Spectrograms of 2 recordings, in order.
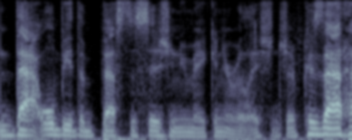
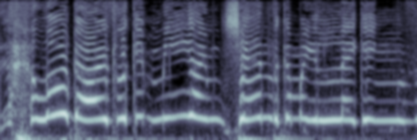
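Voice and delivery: much higher, louder mocking falsetto of his wife; mocking show-off voice; 9 dB louder than usual. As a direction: ham up a vain gym girl showing off her leggings. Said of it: "she'll go to the gym and be like".

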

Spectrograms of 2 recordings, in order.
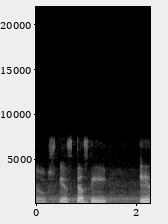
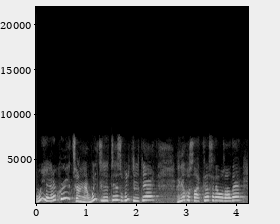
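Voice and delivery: high, excited rush of news; mock gushing, pitched way up; 13 semitones higher, 3 dB louder than usual. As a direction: imitate kids bubbling over about an outing. Acting out siblings' gushing report.

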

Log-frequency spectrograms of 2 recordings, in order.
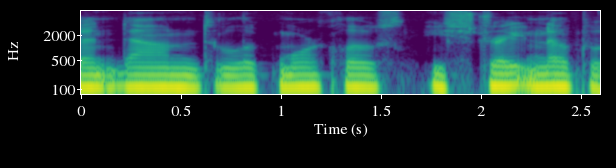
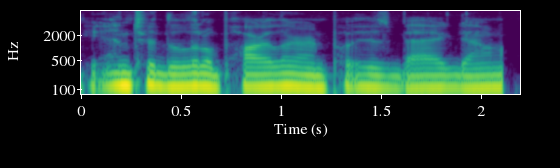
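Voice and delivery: ordinary delivery

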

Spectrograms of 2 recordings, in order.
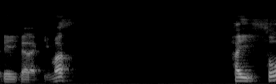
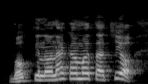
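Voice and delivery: usual speaking voice

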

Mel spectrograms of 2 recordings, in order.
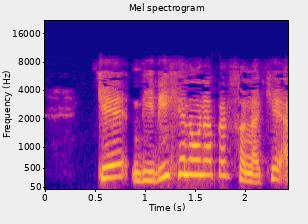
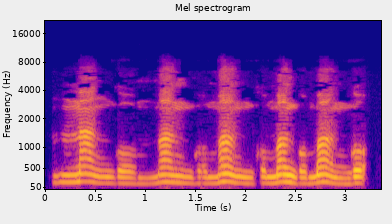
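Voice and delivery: much lower and softer mango, mango, from the belly; low voice demo; 8 semitones lower, 3 dB quieter, slower than usual. Shown as a demonstration. Teacher showing the low tone from the belly. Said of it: "que es el tono bajo".

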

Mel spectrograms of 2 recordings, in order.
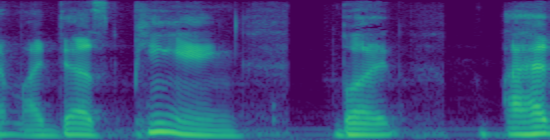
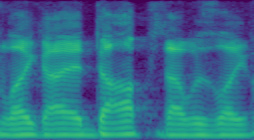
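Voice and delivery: normal talking voice

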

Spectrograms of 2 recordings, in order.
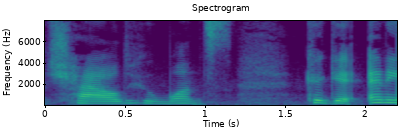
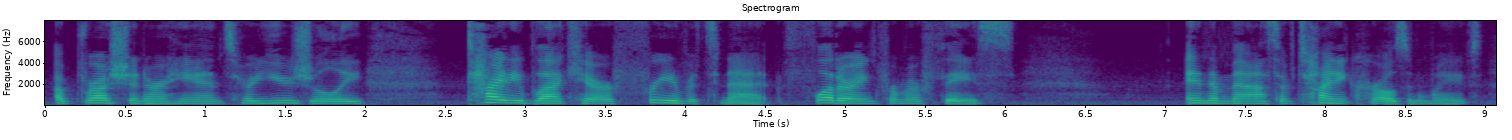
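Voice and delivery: ordinary delivery, nothing marked

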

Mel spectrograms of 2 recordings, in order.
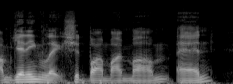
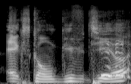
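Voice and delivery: shouted lyric; 5 semitones higher, 9 dB louder than usual. Pretend. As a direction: blurt the lyric out loud, laughing. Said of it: "you impulsively shout out".

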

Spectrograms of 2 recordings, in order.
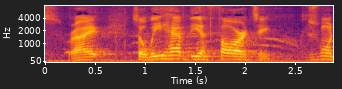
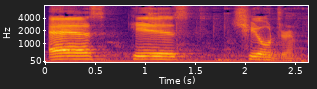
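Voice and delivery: preaching; 5 semitones higher, slower than usual. Acted.

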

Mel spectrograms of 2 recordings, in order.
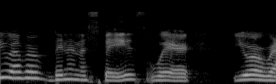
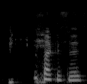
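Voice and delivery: softer, understated grandma demand; imitated grandmother; 7 dB quieter, faster than usual. Grandmother questioning child about the poop, lightly imitated. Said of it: "This is how she talks".

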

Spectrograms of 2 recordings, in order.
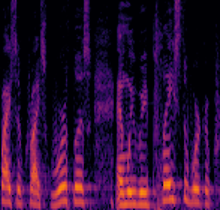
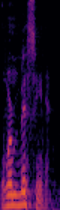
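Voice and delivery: ordinary talk, nothing marked

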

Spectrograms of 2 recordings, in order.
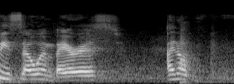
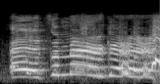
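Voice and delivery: mock cheer; 8 semitones higher, 3 dB louder than usual. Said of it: "was like".

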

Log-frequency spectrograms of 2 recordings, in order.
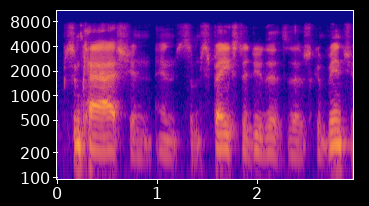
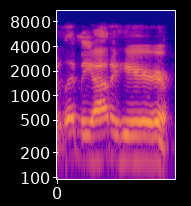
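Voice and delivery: mock yell; 6 semitones higher, 4 dB louder than usual. Passenger yelling from crammed car.

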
